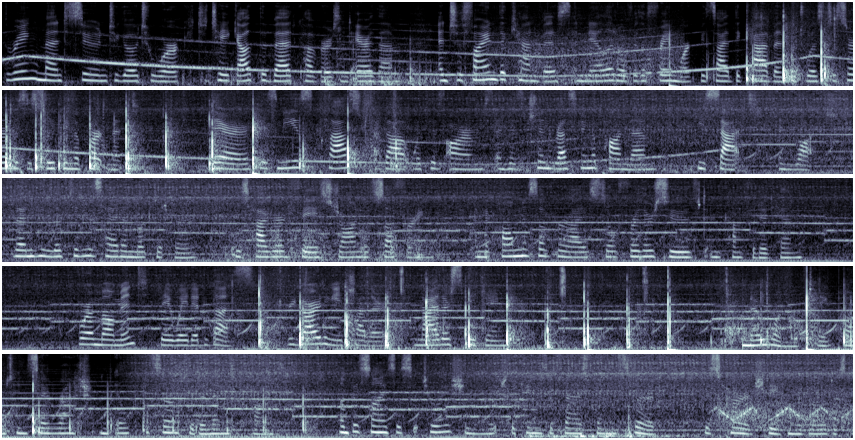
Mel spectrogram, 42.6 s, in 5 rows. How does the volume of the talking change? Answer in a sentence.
The loudness of the talking stays about the same.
